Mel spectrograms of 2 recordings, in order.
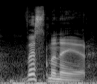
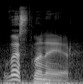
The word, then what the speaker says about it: Vestmannaeyjar: А по поводу правильного произношения названия этого острова, спросил у девчонок на кассе магазина с мороженым, как правильно произнести. Они сказали, что остров называется Вестманайр. Так что я на острове Вестманайр.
